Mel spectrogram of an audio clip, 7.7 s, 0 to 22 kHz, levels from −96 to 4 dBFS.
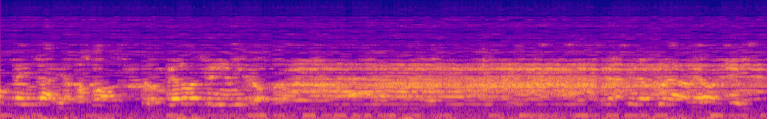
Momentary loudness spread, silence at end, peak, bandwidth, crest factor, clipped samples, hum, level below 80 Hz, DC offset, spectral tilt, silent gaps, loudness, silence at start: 7 LU; 0 s; -2 dBFS; 13.5 kHz; 16 dB; under 0.1%; none; -48 dBFS; under 0.1%; -3.5 dB/octave; none; -18 LUFS; 0 s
